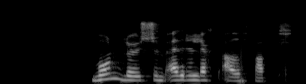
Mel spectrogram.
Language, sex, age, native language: Icelandic, female, 40-49, Icelandic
